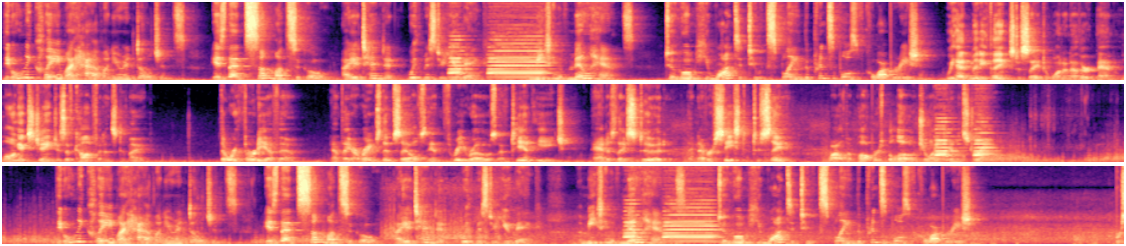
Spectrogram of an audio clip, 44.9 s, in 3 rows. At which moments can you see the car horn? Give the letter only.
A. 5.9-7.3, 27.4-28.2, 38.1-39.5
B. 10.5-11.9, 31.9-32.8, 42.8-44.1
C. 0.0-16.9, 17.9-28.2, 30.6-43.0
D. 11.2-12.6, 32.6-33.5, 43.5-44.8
A.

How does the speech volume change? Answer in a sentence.
The volume of the speech stays about the same.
